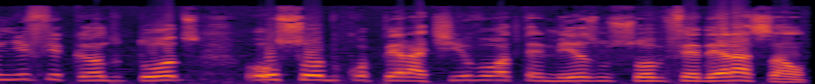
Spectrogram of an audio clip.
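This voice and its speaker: A man's high pitch and lively intonation at a fairly quick pace, with noticeable background noise and a dry, close sound with no echo. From Brazil, Campos (Rio de Janeiro state). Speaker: mayoral candidate. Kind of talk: radio interview.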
